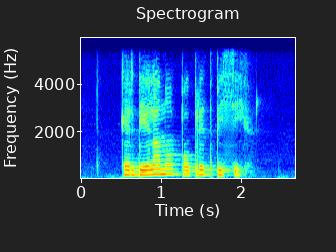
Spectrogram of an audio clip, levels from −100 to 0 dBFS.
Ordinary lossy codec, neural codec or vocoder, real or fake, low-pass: none; codec, 16 kHz in and 24 kHz out, 1 kbps, XY-Tokenizer; fake; 5.4 kHz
